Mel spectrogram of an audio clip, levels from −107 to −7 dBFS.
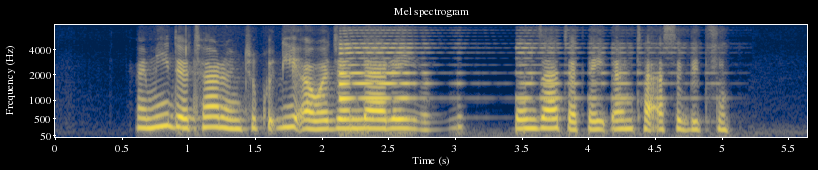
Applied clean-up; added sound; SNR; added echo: neural mask model RNNoise.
